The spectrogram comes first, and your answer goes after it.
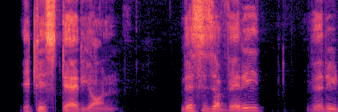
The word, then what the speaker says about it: pterion: Whenever there is any of the fight, this area is called as the pterion. Right? Not pterion. Right? P is silent. It is pterion.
